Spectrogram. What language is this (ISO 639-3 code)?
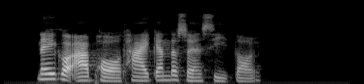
yue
